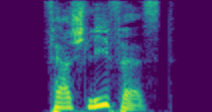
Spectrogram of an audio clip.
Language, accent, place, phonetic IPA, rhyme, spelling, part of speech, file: German, Germany, Berlin, [fɛɐ̯ˈʃliːfəst], -iːfəst, verschliefest, verb, De-verschliefest.ogg
- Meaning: second-person singular subjunctive II of verschlafen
